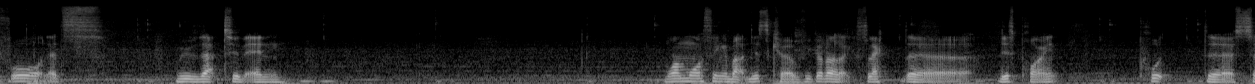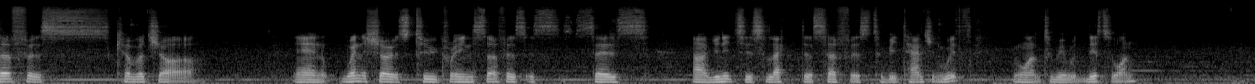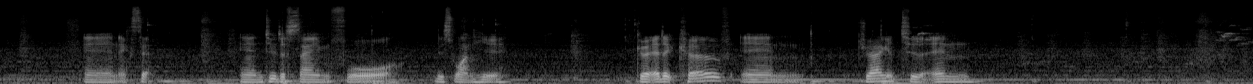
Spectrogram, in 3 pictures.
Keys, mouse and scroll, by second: 1.4 click, 4.3-6.8 drag, 9.0 click, 9.5-11.0 scroll down 1, 11.0 click, 12.4-13.7 scroll down 1, 13.7 click, 23.0-24.9 scroll up 1, 24.9-26.5 scroll down 1, 26.5 click, 27.1-27.6 scroll up 1, 27.7 scroll up 1, 28.3 shift+middle click, 29.9 click, 33.3 shift+middle click, 34.0-35.4 scroll down 1, 35.4-37.6 drag.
